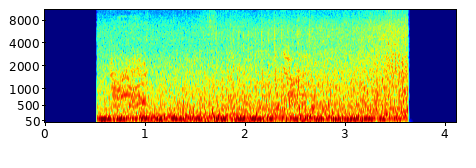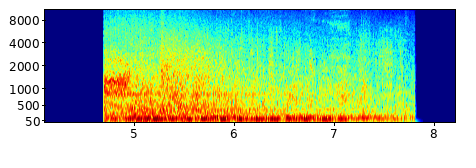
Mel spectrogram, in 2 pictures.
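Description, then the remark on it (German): A police cutter crashes against the rocky shore of Blackwell's Island in two loud, harsh bursts of about three seconds each, split by a brief silence, with a low rumbling hum beneath the noise. “Der Polizeikutter konnte nicht mehr. Er schellte am felsigen Ufer von Blackwell's Island.”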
